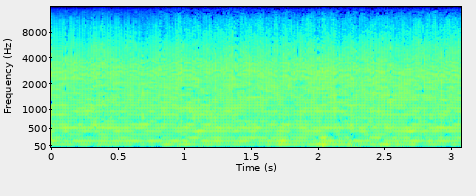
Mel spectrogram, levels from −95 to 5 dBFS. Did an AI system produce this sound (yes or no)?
yes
